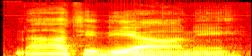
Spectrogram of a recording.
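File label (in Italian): "nati di ani", dialettale crespinese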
